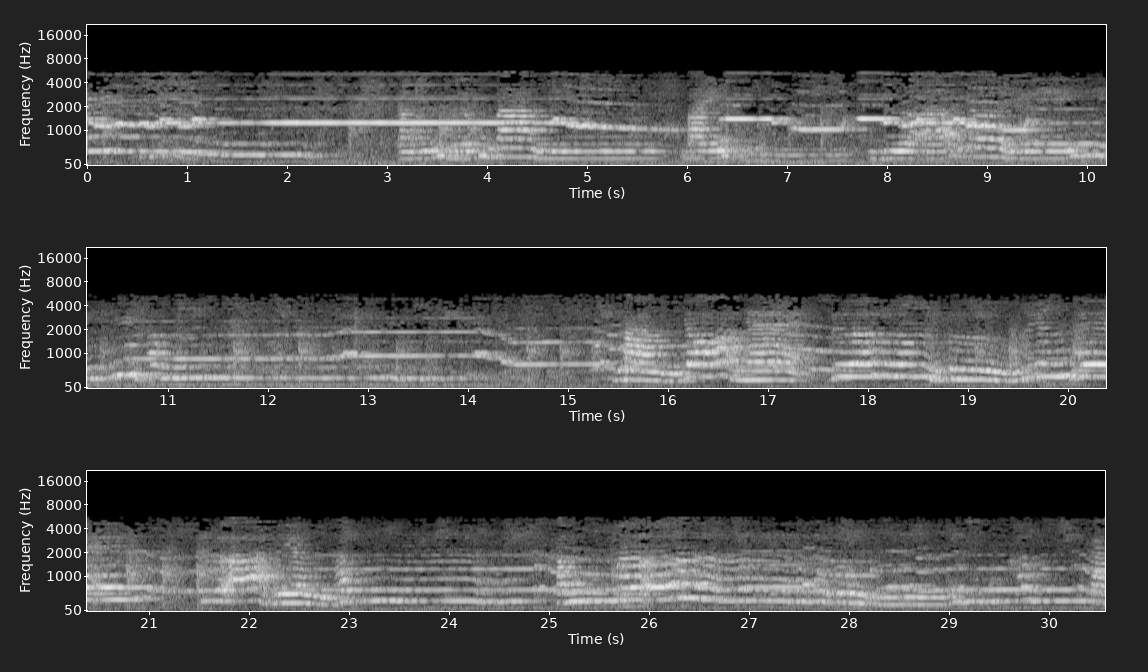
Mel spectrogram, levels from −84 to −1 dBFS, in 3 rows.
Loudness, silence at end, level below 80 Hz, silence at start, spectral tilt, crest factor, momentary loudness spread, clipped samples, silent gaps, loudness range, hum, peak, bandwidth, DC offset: -19 LUFS; 0 s; -48 dBFS; 0 s; -10 dB/octave; 16 dB; 10 LU; under 0.1%; none; 6 LU; none; -4 dBFS; 5.8 kHz; under 0.1%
